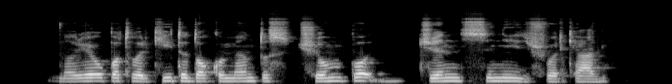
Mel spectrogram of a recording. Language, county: Lithuanian, Alytus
